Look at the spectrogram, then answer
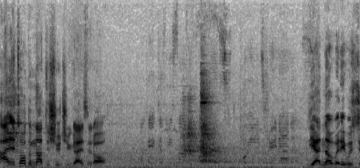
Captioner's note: street noise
